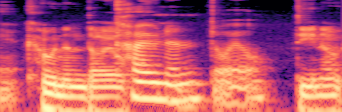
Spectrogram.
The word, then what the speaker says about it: Conan Doyle: conand Doyle does that how you say it Conan Doyle Conan Doyle do you know who he is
